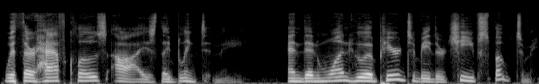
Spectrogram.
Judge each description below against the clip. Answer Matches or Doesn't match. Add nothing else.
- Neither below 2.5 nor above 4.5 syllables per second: Doesn't match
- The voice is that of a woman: Doesn't match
